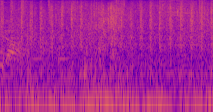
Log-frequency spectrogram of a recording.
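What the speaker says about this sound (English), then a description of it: "That was a rocket I just fired" Rapid, dense gunfire-like bursts from a rocket weapon fired during Overwatch gameplay, loud and continuous, with a voice talking over the combat.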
